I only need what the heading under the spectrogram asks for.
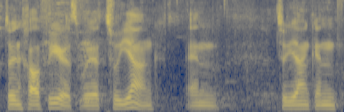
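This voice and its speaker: A man with a fairly low voice and a Russian accent answers questions in halting second-language English. He often stops mid-sentence to search for the next word. He is speaking on a casino floor as its poker director. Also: steady tone, clean tone. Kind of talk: interview answers.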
